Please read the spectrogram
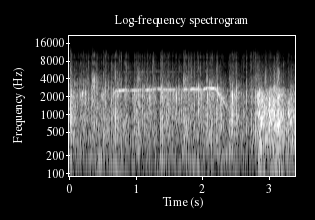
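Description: A crowd claps steadily, a dense wash of many hands applauding, with a brief high whistle-like tone rising above the noise partway through.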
